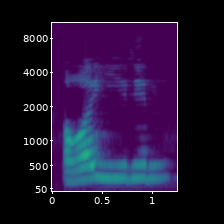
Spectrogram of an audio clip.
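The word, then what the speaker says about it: غير: Ghairil, ghairil. Nah, gha-nya di situ walaupun dia fathah, gha bukan go. Kalau go itu kuat.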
